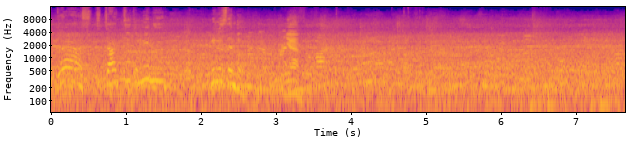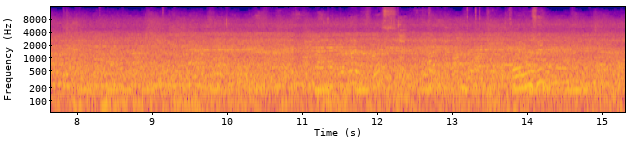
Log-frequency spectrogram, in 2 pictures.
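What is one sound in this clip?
Many people murmur in a large echoing hall.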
